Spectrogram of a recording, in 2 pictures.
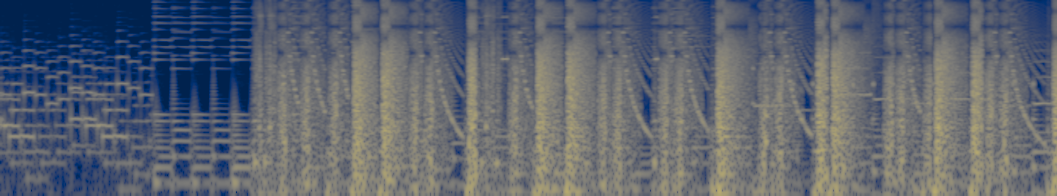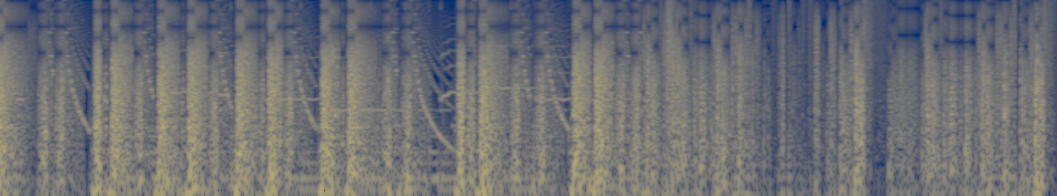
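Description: Cheerful electronic game music plays with beeping tones.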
